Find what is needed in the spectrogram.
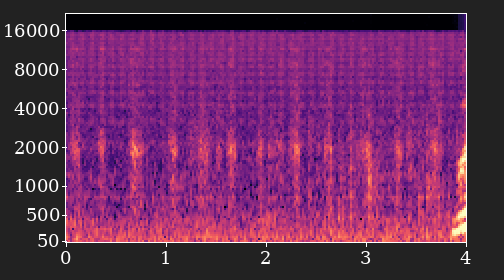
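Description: Faint scratching of a charcoal pencil on sketchbook paper: a series of short, irregular strokes.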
